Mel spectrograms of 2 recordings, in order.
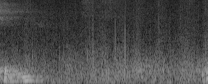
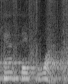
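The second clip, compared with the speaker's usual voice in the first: ordinary talk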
